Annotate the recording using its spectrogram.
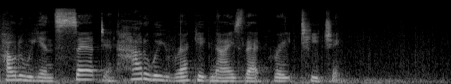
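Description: A woman speaks with animation into a microphone nearby.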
